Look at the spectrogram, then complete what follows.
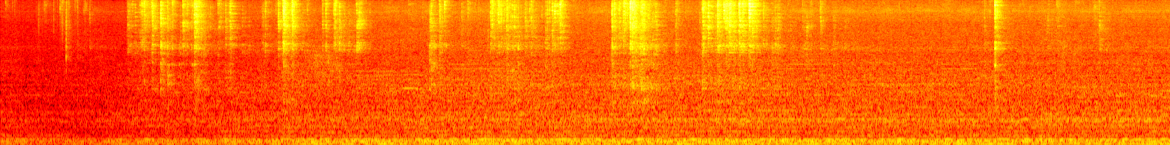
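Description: A cat toy clinking and rattling on a tile floor as a kitten bats it about, in irregular bursts of small clicks starting about a second in, over a steady low hum.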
